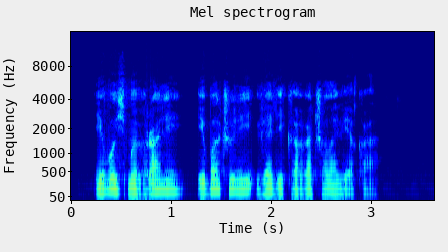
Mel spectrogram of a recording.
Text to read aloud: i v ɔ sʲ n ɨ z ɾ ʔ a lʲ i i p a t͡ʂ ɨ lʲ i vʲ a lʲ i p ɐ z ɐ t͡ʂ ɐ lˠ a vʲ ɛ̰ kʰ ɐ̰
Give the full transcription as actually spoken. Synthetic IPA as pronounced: i v ɔ sʲ m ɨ ɣ ɾ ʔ a lʲ i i b a t͡ʂ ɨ lʲ i vʲ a lʲ i k ɐ ɣ ɐ t͡ʂ ɐ lˠ a vʲ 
